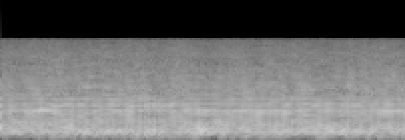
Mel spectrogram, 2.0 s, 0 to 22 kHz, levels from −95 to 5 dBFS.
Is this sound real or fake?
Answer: fake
